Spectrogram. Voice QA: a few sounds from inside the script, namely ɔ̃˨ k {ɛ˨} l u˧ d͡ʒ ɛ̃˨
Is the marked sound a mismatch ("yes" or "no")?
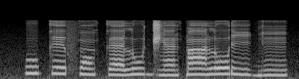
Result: no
